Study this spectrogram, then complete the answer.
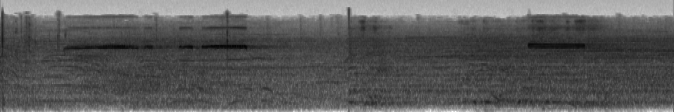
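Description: A referee blows sharp blasts on a whistle.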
